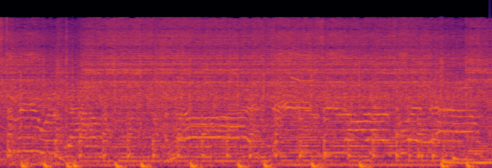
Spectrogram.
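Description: Punk rock song played by a full band: electric guitar, bass and a steady beat on the drum kit.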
